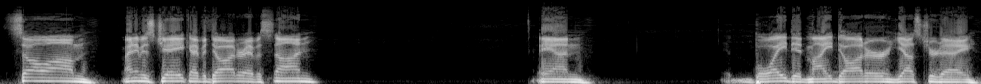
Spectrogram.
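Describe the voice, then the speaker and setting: A man's voice: medium pitch, fairly even intonation, slow pace, pauses often, a bit bright, dry recording, soft background music. A male radio host in casual studio chat, rambling with many restarts and second-guessing himself. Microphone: studio mic.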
